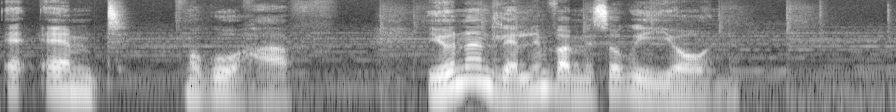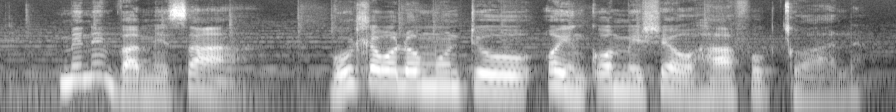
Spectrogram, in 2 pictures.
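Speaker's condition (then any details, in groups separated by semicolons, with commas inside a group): No condition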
